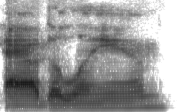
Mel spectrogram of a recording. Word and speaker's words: Atalan: again we're called the this is called the Adelan and the spelling is a little tricky at first. Uh, so Adelan is spelled A T A L A N. The Adelan. Uh and and so as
